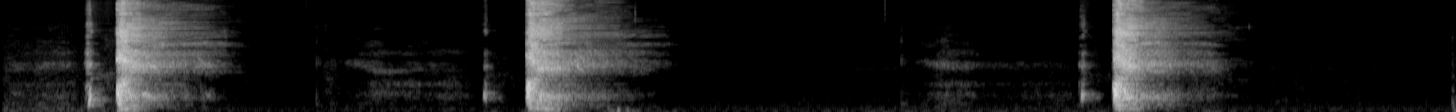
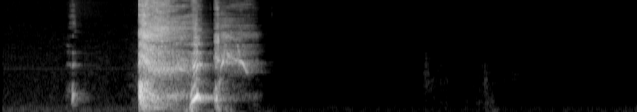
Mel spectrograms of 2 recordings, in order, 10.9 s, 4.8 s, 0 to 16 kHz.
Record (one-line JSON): {"three_cough_length": "10.9 s", "three_cough_amplitude": 32768, "three_cough_signal_mean_std_ratio": 0.22, "cough_length": "4.8 s", "cough_amplitude": 32768, "cough_signal_mean_std_ratio": 0.25, "survey_phase": "beta (2021-08-13 to 2022-03-07)", "age": "45-64", "gender": "Female", "wearing_mask": "No", "symptom_cough_any": true, "symptom_runny_or_blocked_nose": true, "symptom_headache": true, "symptom_onset": "8 days", "smoker_status": "Never smoked", "respiratory_condition_asthma": false, "respiratory_condition_other": true, "recruitment_source": "Test and Trace", "submission_delay": "2 days", "covid_test_result": "Negative", "covid_test_method": "RT-qPCR"}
